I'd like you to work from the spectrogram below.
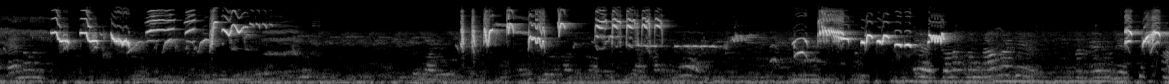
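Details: Orange-headed thrush song intended to stimulate birds that are moulting or not in breeding condition: several bursts of rich, varied warbling with quick chirps, trills and one sustained level whistle, separated by short pauses over a low background hum.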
